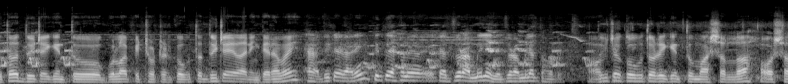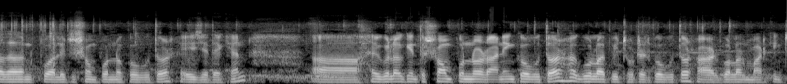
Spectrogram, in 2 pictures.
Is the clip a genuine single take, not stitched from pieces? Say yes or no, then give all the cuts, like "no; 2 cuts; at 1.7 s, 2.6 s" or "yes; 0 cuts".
no; 1 cut; at 6.1 s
